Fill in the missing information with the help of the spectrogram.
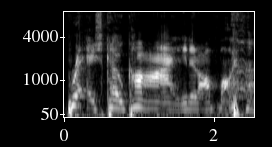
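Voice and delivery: hammed-up bad Cockney toast; Cockney accent. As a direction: ramble like a rowdy Cockney mate. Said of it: "I'll do it in Cockney accent".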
